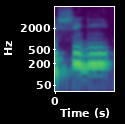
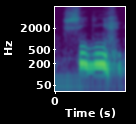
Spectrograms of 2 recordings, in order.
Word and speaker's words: Chigee: my motorcycle enter the shigi I I hope I pronounce it correctly it's c h i g g e e shigi a io5 play before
